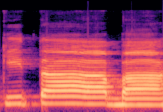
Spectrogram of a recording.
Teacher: যে হরফের উপরে এরকম খাড়া চিহ্ন থাকবে ওই হরফটি আমাদের এক আলিফ টেনে পড়তে হবে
